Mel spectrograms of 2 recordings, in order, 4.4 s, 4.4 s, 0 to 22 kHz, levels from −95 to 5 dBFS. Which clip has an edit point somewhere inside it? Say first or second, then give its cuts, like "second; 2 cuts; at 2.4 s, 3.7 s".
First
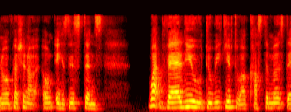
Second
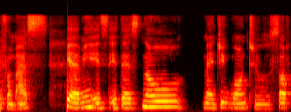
second; 1 cut; at 1.0 s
